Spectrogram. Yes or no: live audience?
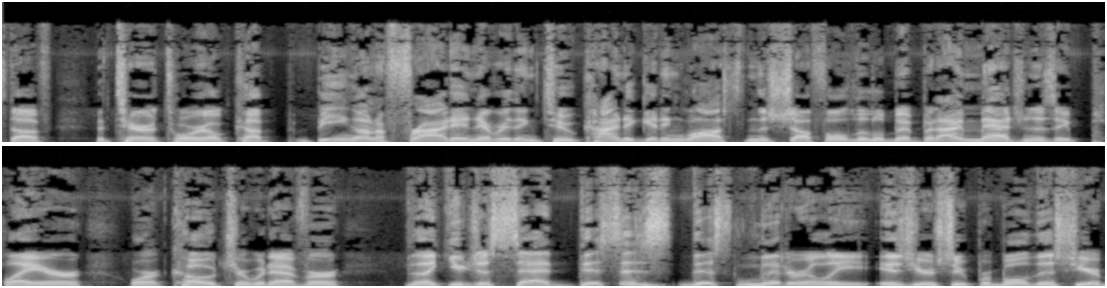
no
